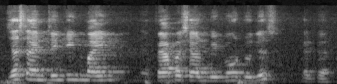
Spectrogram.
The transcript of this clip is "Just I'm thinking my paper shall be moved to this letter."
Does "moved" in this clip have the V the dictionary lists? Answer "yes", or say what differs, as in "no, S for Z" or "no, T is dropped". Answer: no, V is dropped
